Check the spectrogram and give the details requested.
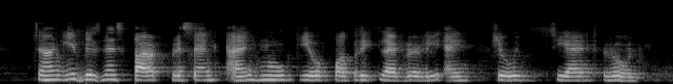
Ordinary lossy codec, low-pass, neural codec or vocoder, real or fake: Opus, 64 kbps; 7.2 kHz; codec, 16 kHz in and 24 kHz out, 0.6 kbps, FireRedTTS-2 codec; fake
